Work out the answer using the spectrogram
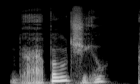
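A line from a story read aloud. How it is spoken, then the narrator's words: Calm reply. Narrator (Russian): отвечал спокойно Весленев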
